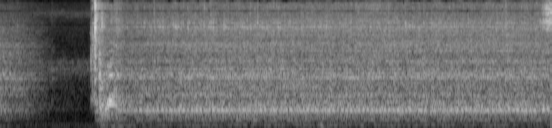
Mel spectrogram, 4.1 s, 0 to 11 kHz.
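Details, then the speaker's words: CNC mill with a Big Daishowa spindle speed increaser. The spindle spins up into a steady mid-pitched whine that holds even, without knock or rattle. Running smoothly. "is cruising 4250 at this at this spindle here and there's a little bit of pressure on it but I mean this is so much better"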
